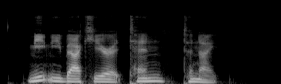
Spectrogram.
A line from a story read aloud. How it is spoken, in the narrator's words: Akira calmly responded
